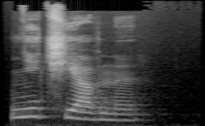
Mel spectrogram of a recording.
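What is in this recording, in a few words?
"ничьявны", Komi, female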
